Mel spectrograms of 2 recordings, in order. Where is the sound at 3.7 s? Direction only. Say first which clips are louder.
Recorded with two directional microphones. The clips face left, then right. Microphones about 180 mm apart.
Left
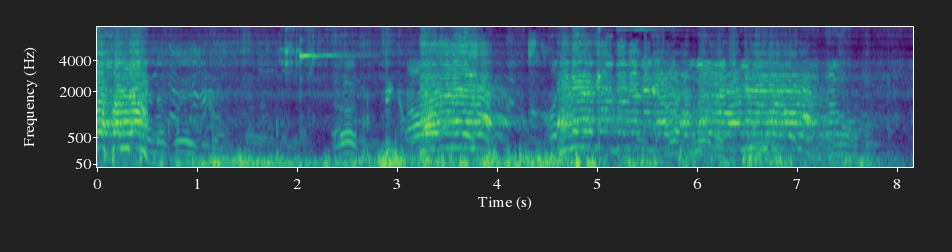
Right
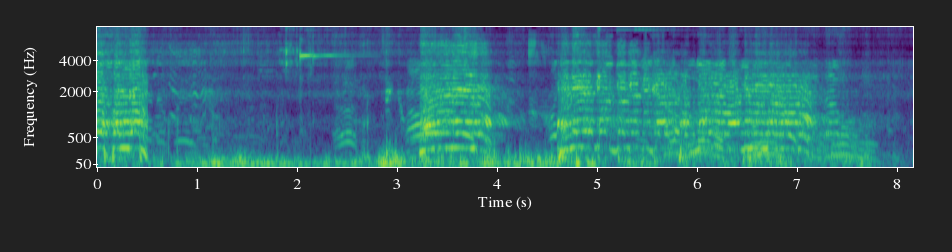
Right 4 dB; 45° right (ahead or behind).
